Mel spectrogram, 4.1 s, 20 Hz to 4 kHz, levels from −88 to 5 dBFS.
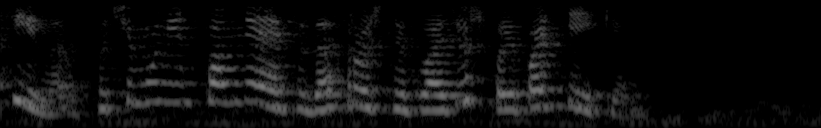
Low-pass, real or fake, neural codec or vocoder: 3.6 kHz; fake; vocoder, 44.1 kHz, 128 mel bands every 256 samples, BigVGAN v2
